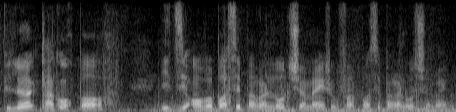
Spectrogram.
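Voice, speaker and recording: A man's voice: on the high side, fast. A young man with a Québécois accent chatting casually as a travel vlogger, outdoors with a handheld phone. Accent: Québécois French. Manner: chatty, laid-back, playful tour-guide patter. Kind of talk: casual travel vlog chat. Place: outdoors in a nature valley. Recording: loud outdoor noise.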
